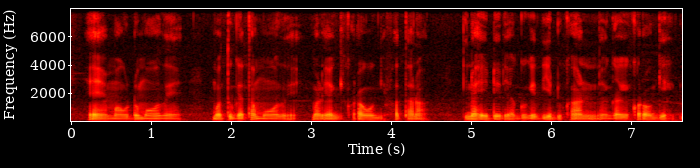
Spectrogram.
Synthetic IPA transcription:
ɛmaodomɔðɛ | motuɡata̰mɔðɛ̰maɾḛa̰ɡekʰɔɾaɣoɡefata̰ɾa̰ | ɡinahedeɾḛaɡoɣeðiedukʰaneɡaɣekɔɾɔɡe

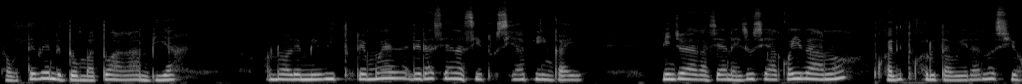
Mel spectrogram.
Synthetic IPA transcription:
naɣoteβendetoːmbatwaɣaːmbia | onɔɾemiwituɾemwɛɾeɾasjanasitu̥sjaβiːŋɡai | neɲd͡ʒojaɣasjanais̬usjakoiðanɔ | tu̥kaðitu̥kʰaɾutaweɾanasjo

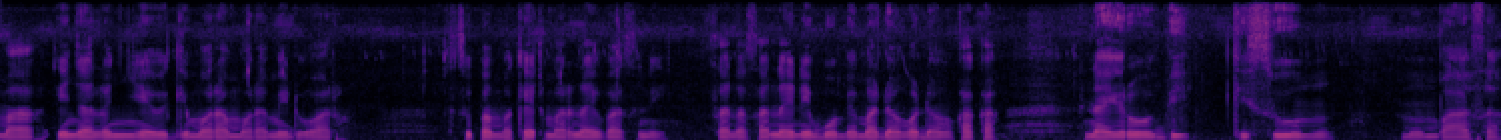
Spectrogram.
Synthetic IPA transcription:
maɪɲalɔɲieweɡɪmɔɾamɔɾamɪdwa̰ɾɔ | supamakɛtmarnaɪvasni | sanasanaɛnebombemadɔŋɡɔdɔŋɡɔkakanaiɾobi | kisumu | mumbasa

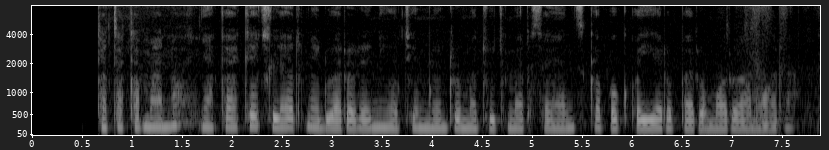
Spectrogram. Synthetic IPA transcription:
katakamanɔɲakakɛt͡ʃlɛrnɪdwaɾʔɔɾɛnɪotʰimnondromatutmarsajanskapokʰojɛɾɔpaɾɔmɔɾɔamɔ̰ɾa

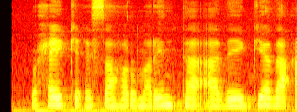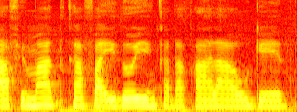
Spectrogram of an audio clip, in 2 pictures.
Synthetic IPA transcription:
wɑħɑjkʰɪʕɪsaɦɔrmɐɾɪnt̪ʰɐʔɐ̰ðɛːɡjɐðɐʕɑːfɪmaːd̪kʰɐfaːʔɪðɔːjɪŋkʰɐɖɑqɑːlɐɐʊɣɛːd̪

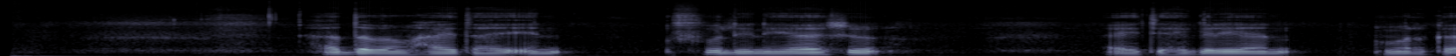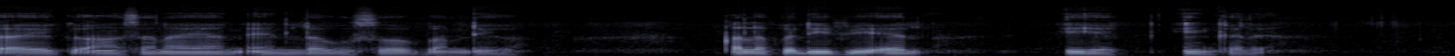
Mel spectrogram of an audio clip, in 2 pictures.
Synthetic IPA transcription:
hɐd̪ɐβɐmɑħɑjt̪ʰɐɦɛjʔɪ̰n | fʊlɪnɪjaːʃʊ | ɛjt̪ʰɛħɡɛlɪjaːn | mɐrkʰɐ̰ʔɛjɡɔ̰ʔaːnsɐnɐjaːnʔɪ̰nlɐɣʊsɔːbɐnɖɪɣɔ | qɑlɐb̚kʰɐdiːpiːʔɛl | ɪŋkʰɐlɛ̰

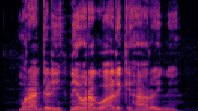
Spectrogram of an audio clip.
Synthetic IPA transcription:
moɾaːɡeɾineoɾaɣoa̰ɾekeɦaːɾoine

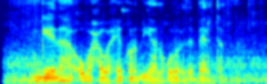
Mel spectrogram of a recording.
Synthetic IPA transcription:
ɡɛːðɐɦɐʔʊbɑħɑwɑħɑjkʰɔrɖɪjaːnqʊɾʊħðɐbɛːrt̪ʰɐ̥

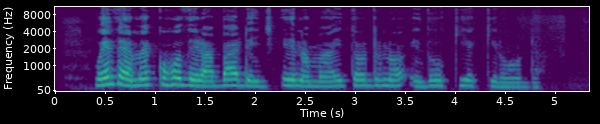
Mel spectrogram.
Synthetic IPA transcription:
weðɛmɛkoɦoðeɾabaded͡ʒenamaitɔdonɔʔeðokiɛkeɾɔːda

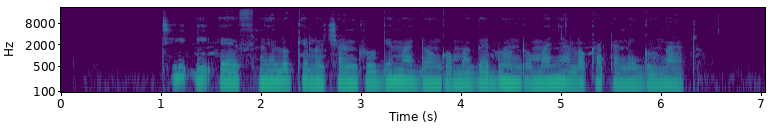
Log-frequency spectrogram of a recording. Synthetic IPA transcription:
tʰiʔiʔɛfɲalɔkelot͡ʃandɾoɡemadɔŋɡɔmaɡadondomaɲalɔkatanɛɡoŋatɔ̥

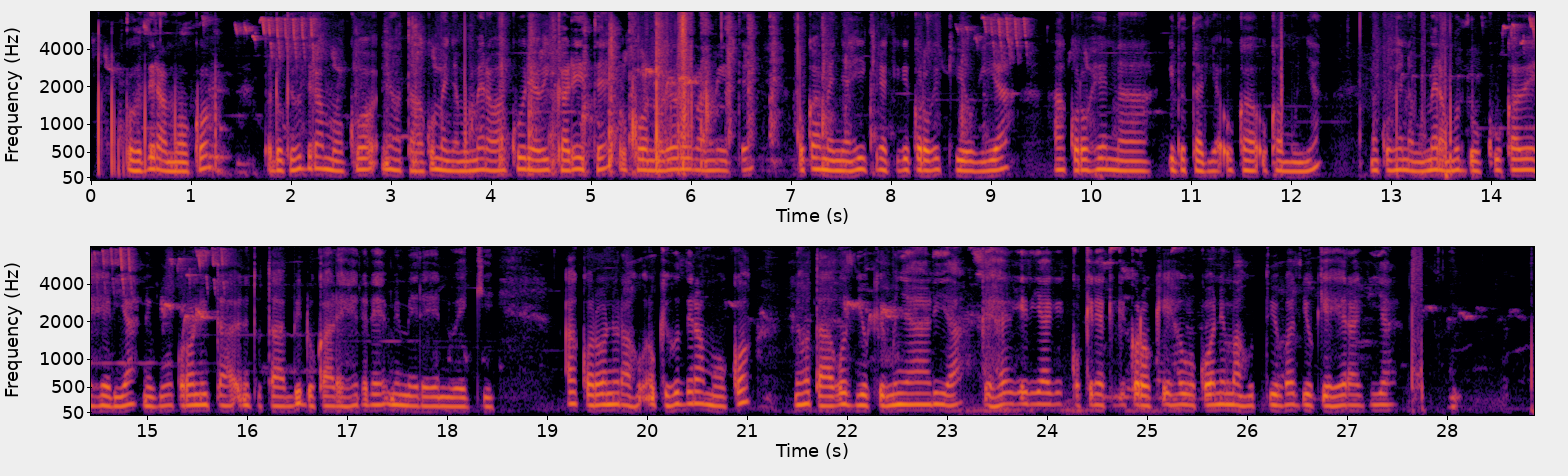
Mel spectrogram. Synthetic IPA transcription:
kohoðeɾamɔkɔtɔndokehoðeɾamɔkʰɔneɔtakomɛɲamomɛɾawakoːɾeawoikaɾetɛo̰kɔnaɾeɔɾoɣametɛo̰kamɛɲahekeɾakeɣekɔɾɔɣekeoɣiaː | kɔɾɔɦɛnaiðɔtaɾjaʔokao̰kamoɲa | nakoɦɛnamomɛɾamoðokukawɛɦɛɾianeɣɔkɔɾɔnetanetotabidokaɾɛ̰ɦɛɾɛɾɛmemɛɾɛnwɛɡe | akɔɾɔneoɾao̰kehuðeɾamɔkɔ | neɔtaɣoðiokemoɲaɾiaokeɦaɣeɾiaɣekɔkeɾeakɣekɔɾɔkeɦauɔkɔnemaɦuteoβaðiokehɛɾaɣia

